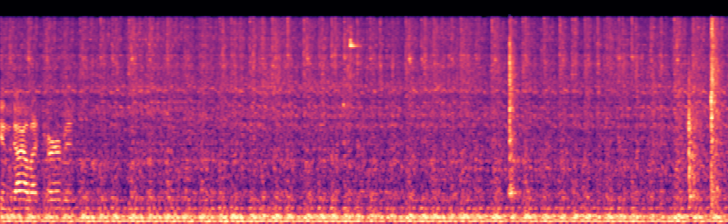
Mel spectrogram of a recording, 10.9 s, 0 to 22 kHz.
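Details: 1985 Harley FXR V-twin idling just after first start, still cold at about 49°F ambient, right after a float setting: deep, even loping beat with no lifter ticking from the top end, chirping in the background; normal idle.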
